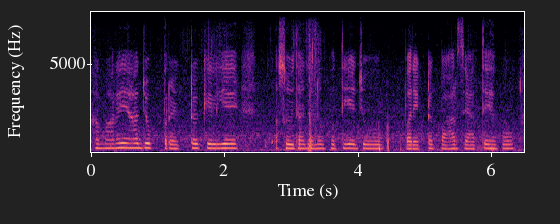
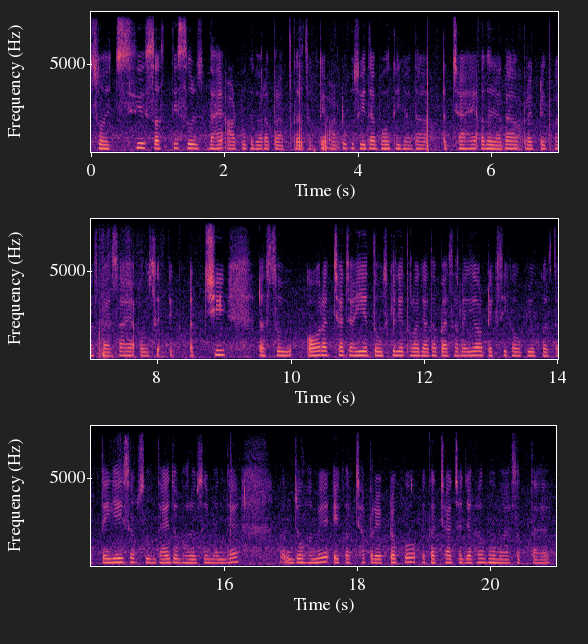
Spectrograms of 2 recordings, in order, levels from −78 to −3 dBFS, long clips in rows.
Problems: low volume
